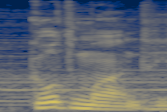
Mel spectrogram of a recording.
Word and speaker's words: Gudmund: Yeah, and it's it's a Dutch name, so usually you would say, Gudmund, but okay, you pronounced it the right way in English, I guess so.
